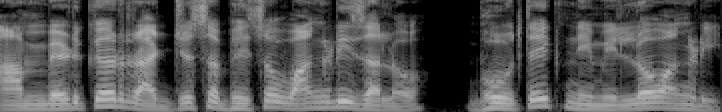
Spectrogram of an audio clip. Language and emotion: Goan Konkani, neutral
